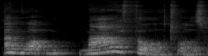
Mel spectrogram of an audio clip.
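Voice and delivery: ordinary delivery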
